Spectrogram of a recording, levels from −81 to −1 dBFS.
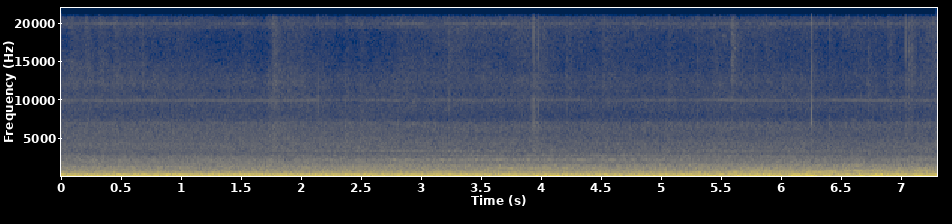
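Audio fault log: No audible faults detected.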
